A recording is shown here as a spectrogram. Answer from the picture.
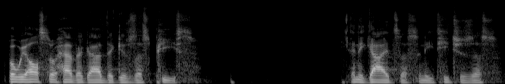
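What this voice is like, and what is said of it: Worn-out, strained voice. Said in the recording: “My voice is just about done.”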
